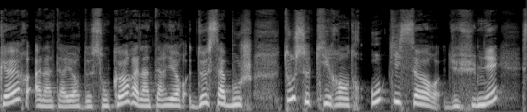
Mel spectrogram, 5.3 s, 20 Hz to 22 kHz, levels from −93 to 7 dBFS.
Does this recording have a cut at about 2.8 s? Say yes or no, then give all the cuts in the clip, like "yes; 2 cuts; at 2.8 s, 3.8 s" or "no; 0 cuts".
no; 0 cuts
